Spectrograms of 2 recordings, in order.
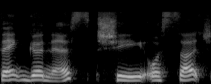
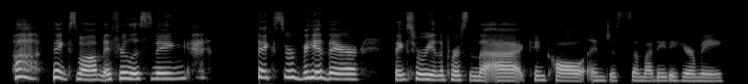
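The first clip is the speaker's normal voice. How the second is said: emotional voice on the edge of tears; 3 semitones higher than usual. The speaker addresses their mom, who may be listening: teary voice. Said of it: "that kind of makes me tear up".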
